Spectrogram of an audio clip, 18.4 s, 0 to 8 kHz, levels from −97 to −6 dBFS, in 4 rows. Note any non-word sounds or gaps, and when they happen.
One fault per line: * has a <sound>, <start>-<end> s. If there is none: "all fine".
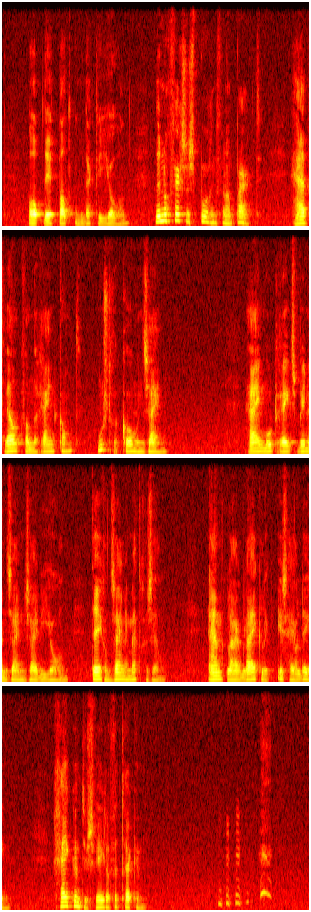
* has a laugh, 17.0-17.9 s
